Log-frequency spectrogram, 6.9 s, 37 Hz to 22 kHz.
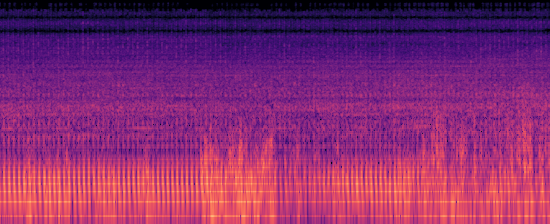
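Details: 1975 Bolens G14 tractor after fixing a drive belt that was thrown at engine shutdown: steady low single-cylinder thump at about four beats a second, even and unbroken, with light clatter; belts stay on after repeated tests, runs healthy.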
